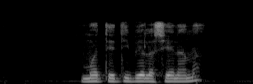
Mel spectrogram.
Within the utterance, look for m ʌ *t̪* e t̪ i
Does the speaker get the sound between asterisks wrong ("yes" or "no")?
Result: no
